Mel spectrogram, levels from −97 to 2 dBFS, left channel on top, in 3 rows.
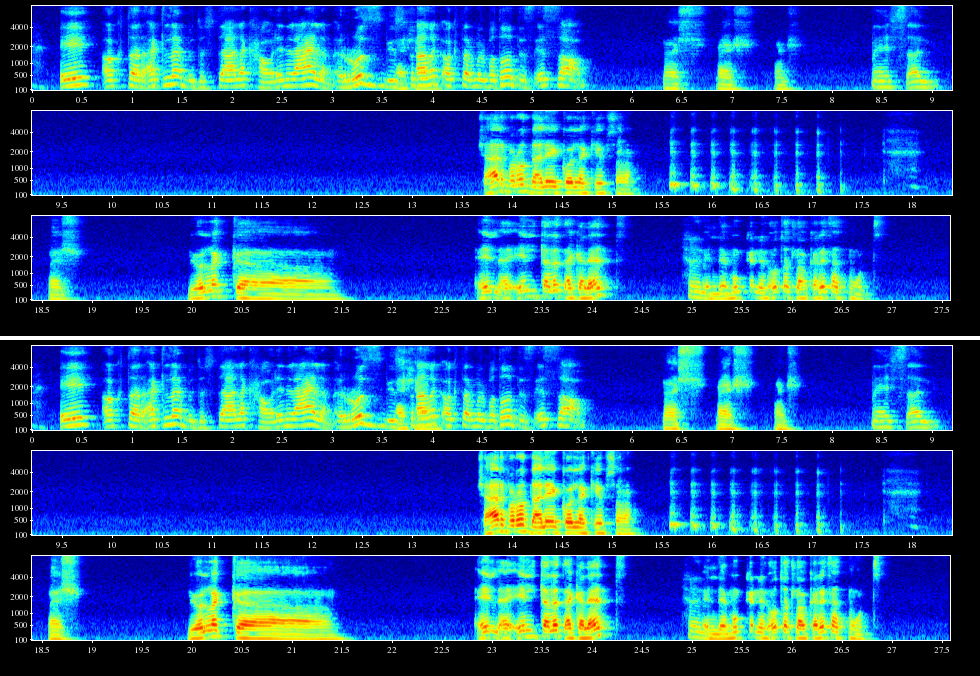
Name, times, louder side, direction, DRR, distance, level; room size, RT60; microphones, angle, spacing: voice 1, 0.0-5.5 8.4-9.1 15.6-15.9 16.2-16.5 17.8-18.1 24.9-25.2, equal, ahead, 0.4 m, -33 dB
voice 2, 6.3-7.1 7.4-7.6 13.7-15.2 18.6-18.8 20.0-21.5 22.9-24.2 25.1-26.7, right 5 dB, 75° right, 0.4 m, -23 dB
5.5 x 2.5 x 2.6 m
head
